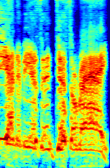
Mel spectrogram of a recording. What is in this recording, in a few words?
Enemy Disarray, Excited Guy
